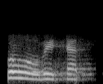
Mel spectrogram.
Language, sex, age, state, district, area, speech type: Marathi, female, 18-30, Maharashtra, Kolhapur, rural, conversation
